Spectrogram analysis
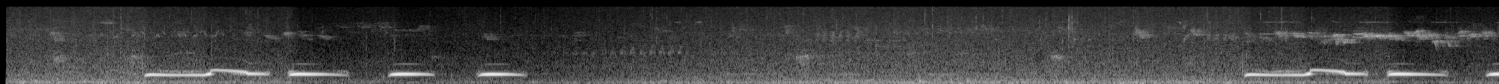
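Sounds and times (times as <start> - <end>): dove cooing: 1.4 - 5.3, 12.4 - 14.9.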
